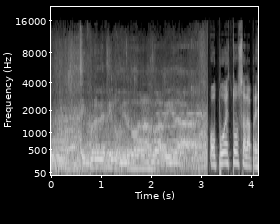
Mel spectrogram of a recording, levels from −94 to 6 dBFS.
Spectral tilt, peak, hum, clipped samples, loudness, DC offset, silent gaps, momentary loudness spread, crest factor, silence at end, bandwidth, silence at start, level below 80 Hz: -6 dB/octave; -6 dBFS; none; under 0.1%; -19 LUFS; under 0.1%; none; 2 LU; 12 dB; 0 s; 16 kHz; 0 s; -44 dBFS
